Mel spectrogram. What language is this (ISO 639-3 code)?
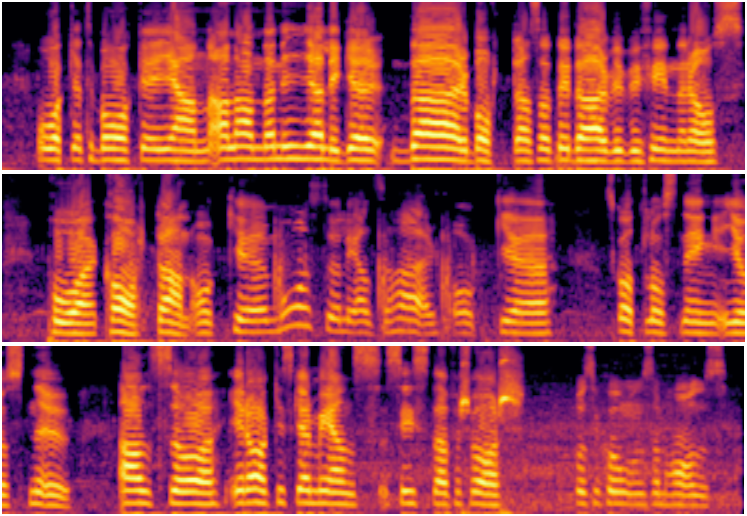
swe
